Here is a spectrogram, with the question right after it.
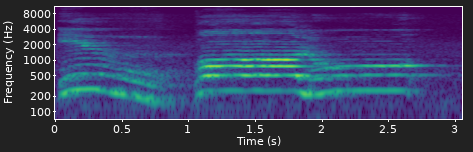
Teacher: Kemudian kata qalu, qafnya dibaca tafkhim, fathah 2 harokat karena setelahnya ada alif · Kata إذ قالوا, alifnya dibaca tipis, kasrah 1 harokat, za-nya dibaca sukun. Huruf za yang sukun dibaca tarqiq, lidahnya agak keluar sedikit dan tidak boleh diqalqalahkan.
